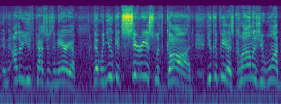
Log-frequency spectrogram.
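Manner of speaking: full-force pulpit preaching. Acted. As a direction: drive the message home to the congregation.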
